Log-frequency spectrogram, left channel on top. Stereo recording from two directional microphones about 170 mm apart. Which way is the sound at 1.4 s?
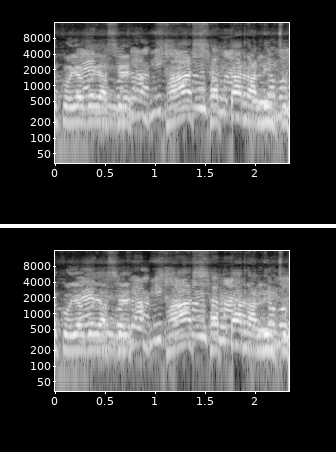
30° right (ahead or behind).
